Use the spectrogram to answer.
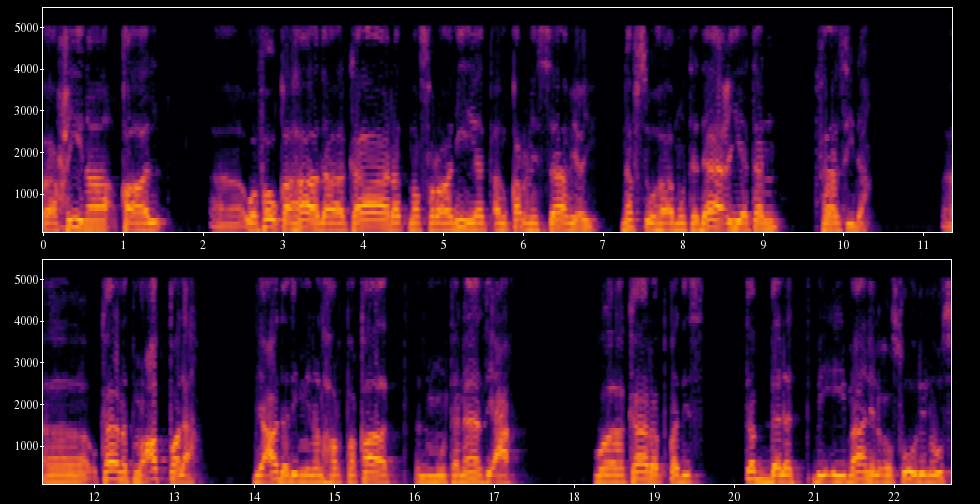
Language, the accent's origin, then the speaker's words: Arabic; Sudan; يشبه ما هو حاصل عندنا في الجنوب، في جنوب السودان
